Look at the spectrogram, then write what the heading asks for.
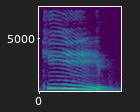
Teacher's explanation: перший звук кі м'який тому що звук і пом'якшує звуки що стоять перед ним кіт другий звук і голосний кіт твердий приголосний ти позначимо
